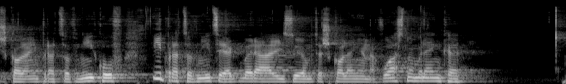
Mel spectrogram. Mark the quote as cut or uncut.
cut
